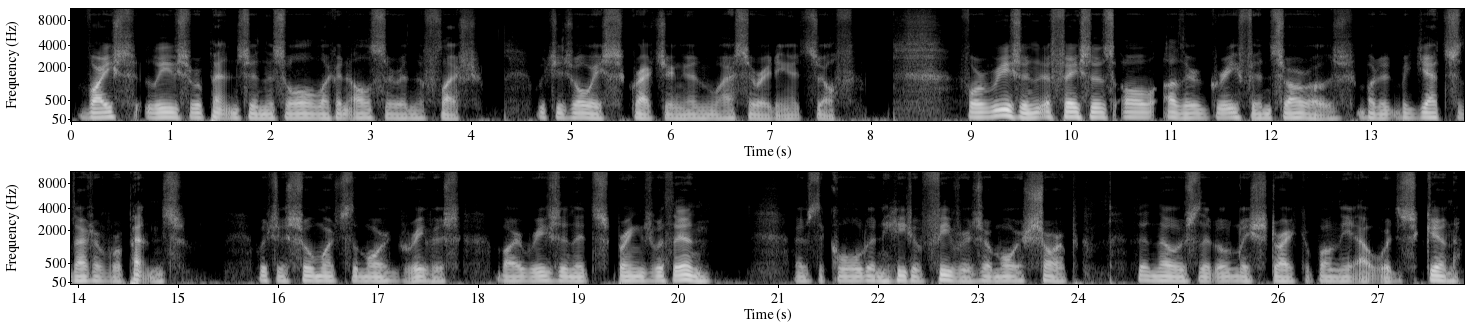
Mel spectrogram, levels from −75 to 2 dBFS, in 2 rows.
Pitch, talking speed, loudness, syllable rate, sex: 85 Hz, 140 wpm, -20 LUFS, 4.1 syllables/s, male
